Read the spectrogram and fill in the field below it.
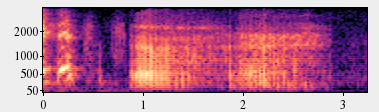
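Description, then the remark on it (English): Loud, rough breathing gusts straight into a microphone, a short huff followed by a long, raspy, snore-like exhale that tapers off. “That's you breathing on the mic. Yeah, it sounds like somebody breathing really hard, man.”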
